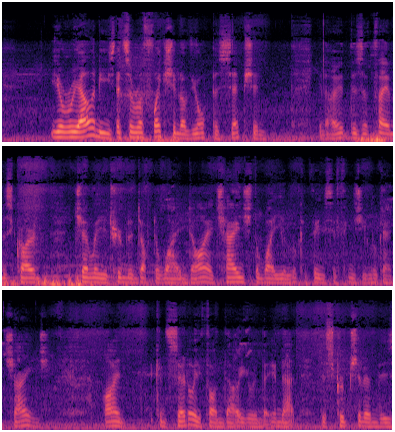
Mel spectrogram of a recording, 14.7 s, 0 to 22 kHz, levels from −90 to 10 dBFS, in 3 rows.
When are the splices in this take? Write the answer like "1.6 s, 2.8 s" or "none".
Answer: 1.4 s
